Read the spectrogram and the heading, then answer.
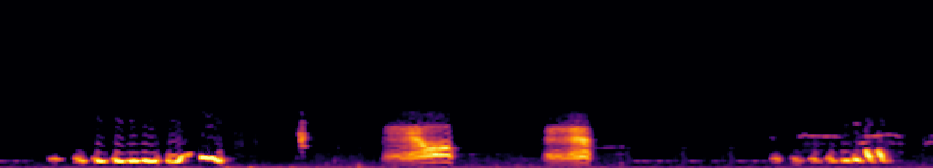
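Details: Black-naped oriole lure recording: rapid bursts of choppy fluty whistled notes, two harsh nasal squawks in the middle, then another fast run of whistles, over a thin constant hum.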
